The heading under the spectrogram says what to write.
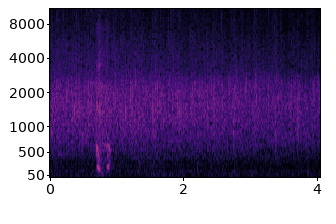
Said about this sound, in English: Give the Lord a clap offering and say amen.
